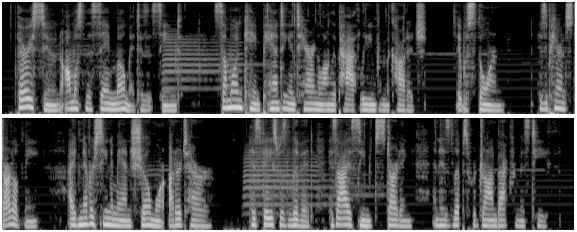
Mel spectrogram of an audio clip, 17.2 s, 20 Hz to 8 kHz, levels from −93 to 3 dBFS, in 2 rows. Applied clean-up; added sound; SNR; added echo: classical method spectral subtraction.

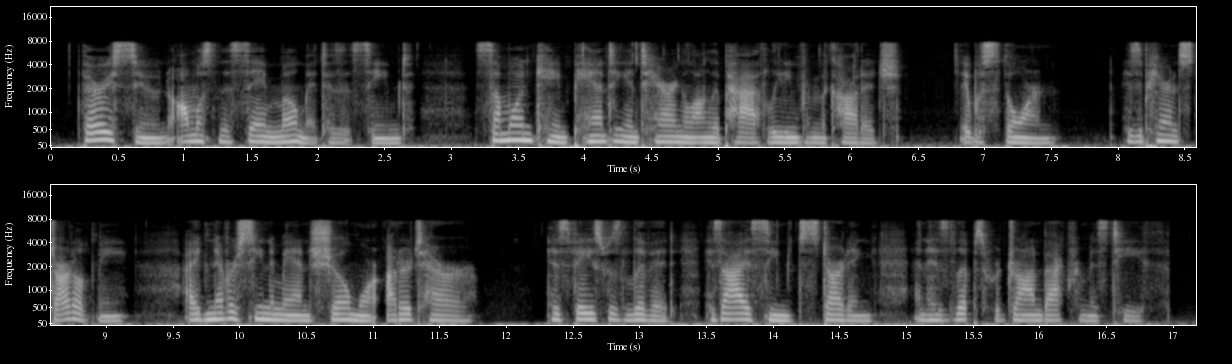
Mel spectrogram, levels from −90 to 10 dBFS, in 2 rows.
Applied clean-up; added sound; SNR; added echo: neural mask model Resemble Enhance denoiser.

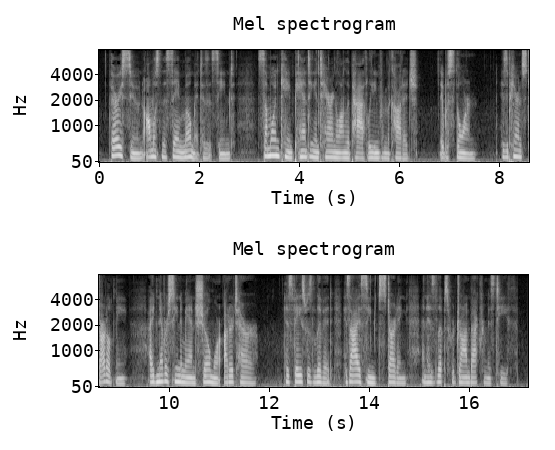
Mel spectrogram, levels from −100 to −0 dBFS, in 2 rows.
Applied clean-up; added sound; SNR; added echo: none; none; none; none.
